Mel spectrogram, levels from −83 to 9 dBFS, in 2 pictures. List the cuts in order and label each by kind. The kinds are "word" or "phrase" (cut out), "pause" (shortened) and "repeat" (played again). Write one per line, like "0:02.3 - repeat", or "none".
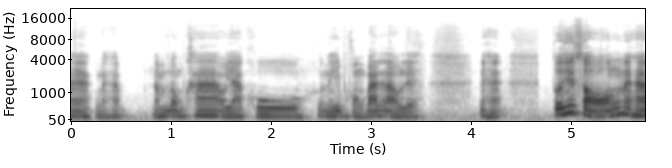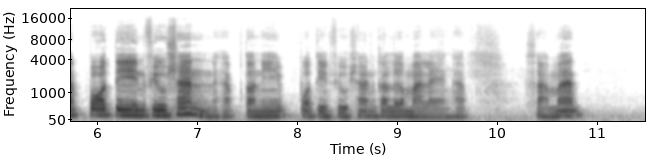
0:04.7 - pause
0:05.9 - pause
